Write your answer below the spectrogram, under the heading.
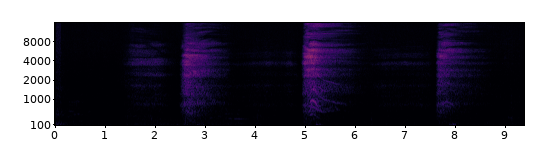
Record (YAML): exhalation_length: 9.4 s
exhalation_amplitude: 701
exhalation_signal_mean_std_ratio: 0.45
survey_phase: beta (2021-08-13 to 2022-03-07)
age: 65+
gender: Male
wearing_mask: 'No'
symptom_none: true
smoker_status: Never smoked
respiratory_condition_asthma: false
respiratory_condition_other: false
recruitment_source: REACT
submission_delay: 1 day
covid_test_result: Negative
covid_test_method: RT-qPCR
